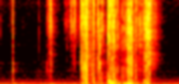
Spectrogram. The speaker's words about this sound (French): Ça, c'est fermé qu'un plastique jusque sur le bouchon, mais il n'y a pas de petit pointillé qui me permet de déchirer ça. Mais c'est Coca-Cola, il pourrait se forcer un peu. Probablement que ça va déchirer jusqu'en bas, mais je vais faire de mon mieux.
